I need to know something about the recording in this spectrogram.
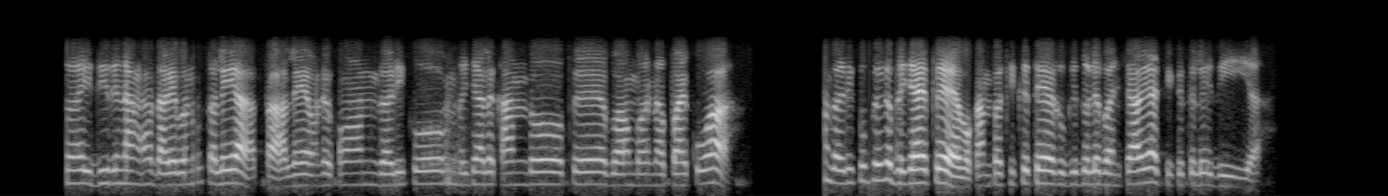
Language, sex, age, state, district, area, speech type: Santali, male, 45-60, West Bengal, Bankura, rural, conversation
